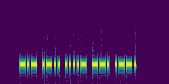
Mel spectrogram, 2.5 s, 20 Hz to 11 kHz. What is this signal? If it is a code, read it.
Morse code, heard as a keyed tone, about 44 wpm, 700 Hz. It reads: KL4GP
